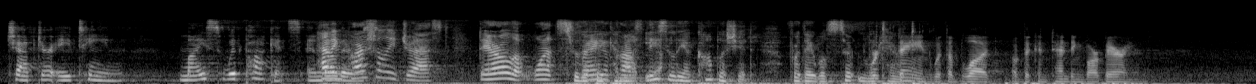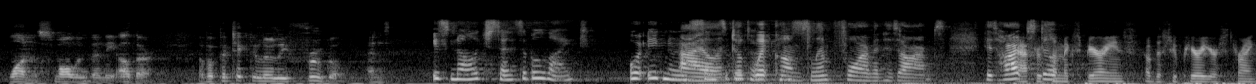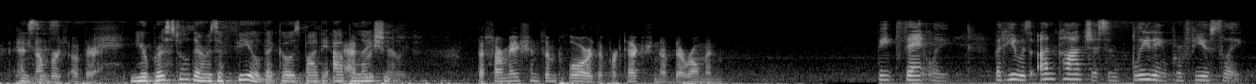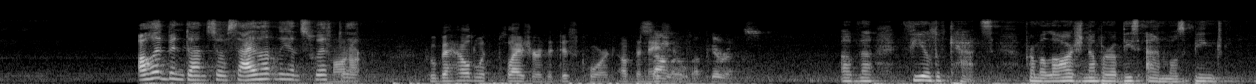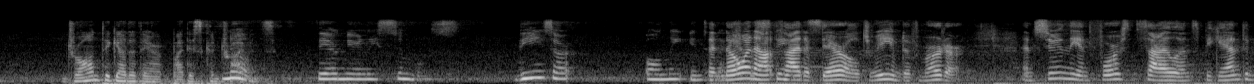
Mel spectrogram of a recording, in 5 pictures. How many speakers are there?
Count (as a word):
six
